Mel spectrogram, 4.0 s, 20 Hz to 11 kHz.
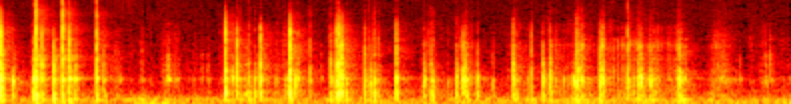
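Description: Fingertips tap, rub and squeeze the spikes of a palm-sized red soft rubber spiky massage ball, likely hollow, held close to the microphone. A quick, irregular run of sharp, dry ticks and crinkly scratches rises over a faint low rumble. Each tick has a slight hollow tone near 680 Hz and bright edges, and fades almost at once.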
